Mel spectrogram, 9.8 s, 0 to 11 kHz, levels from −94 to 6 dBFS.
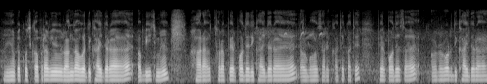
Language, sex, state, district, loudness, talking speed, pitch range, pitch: Hindi, male, Bihar, West Champaran, -19 LUFS, 210 wpm, 115-120 Hz, 120 Hz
